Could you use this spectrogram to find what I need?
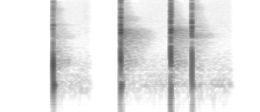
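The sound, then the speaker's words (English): Hands clap a swung quarter-eighth-eighth rhythm: five sharp, dry claps, each with a short decay and silence between them. The spacing is uneven, with a long gap, a short pair, then another long gap. “A rhythm with a quarter note and two eighth notes, where the eighth notes are played straight, would sound like this. Quarter, eighth, eighth, quarter, eighth, eighth, quarter, eighth, eighth, quarter. If that same rhythm was played swung, it would sound like this.”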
